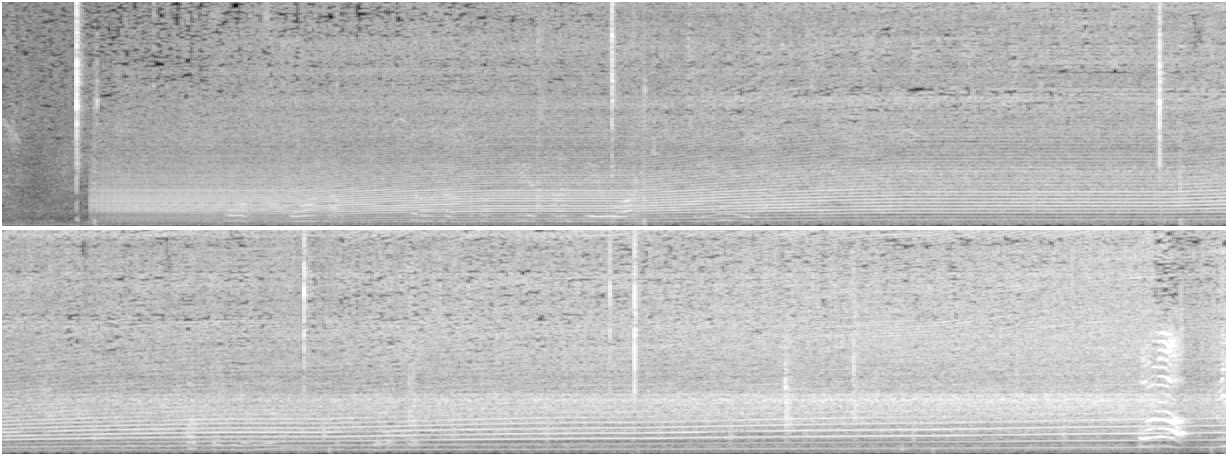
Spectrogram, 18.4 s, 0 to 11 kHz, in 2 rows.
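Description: Simulated tsurikake (nose-suspended traction motor) sound of a KuMoHa 40 electric car, played by an MP3 sound DCC decoder through a small speaker. The whine starts with a click about half a second in and climbs slowly in pitch, in step with the model's speed as it accelerates.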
